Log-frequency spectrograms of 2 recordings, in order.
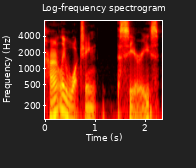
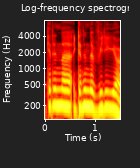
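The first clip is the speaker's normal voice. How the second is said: high-pitched mock urging of a mum; a hint of a pushy mum calling her son into frame; imitating the mum; 9 semitones higher, 4 dB louder than usual. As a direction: hustle the kid into the shot in a lightly put-on high voice. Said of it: "She's like".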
